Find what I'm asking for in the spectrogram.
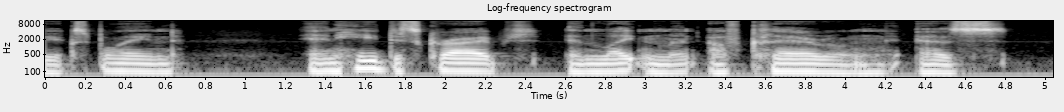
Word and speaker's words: Aufklärung: Aufklärung.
